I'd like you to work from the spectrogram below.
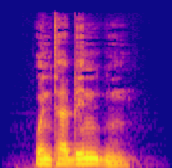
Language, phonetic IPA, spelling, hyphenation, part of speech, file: German, [ʊntɐˈbɪndn̩], unterbinden, un‧ter‧bin‧den, verb, De-unterbinden.ogg
- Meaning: to put a stop to, to prevent, to prohibit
